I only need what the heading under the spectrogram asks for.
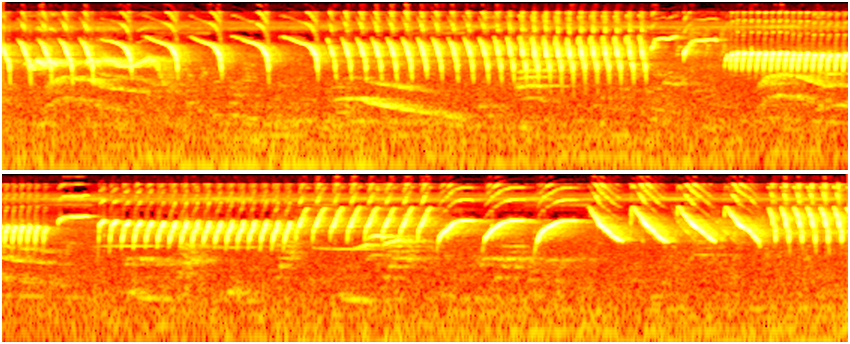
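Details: Canary in long rolling song, offered as a lure for reluctant singers; fast trills alternate with downslurred whistles and a steady bright roll, phrases changing every second or two.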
